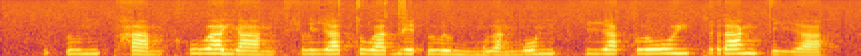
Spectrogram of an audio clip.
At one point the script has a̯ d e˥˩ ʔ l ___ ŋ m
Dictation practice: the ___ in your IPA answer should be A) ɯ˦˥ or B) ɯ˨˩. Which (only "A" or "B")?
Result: B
